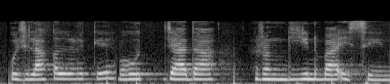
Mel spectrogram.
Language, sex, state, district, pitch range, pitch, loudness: Hindi, female, Bihar, East Champaran, 235-245 Hz, 240 Hz, -16 LUFS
